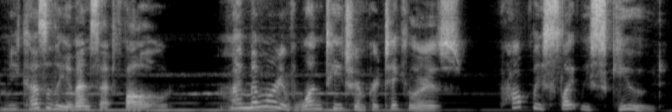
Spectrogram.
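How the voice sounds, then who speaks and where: A woman reads a first-person horror story as narrator, in measured, deliberate phrases with pauses. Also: a little high, sing-song. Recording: music under the voice. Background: background music.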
